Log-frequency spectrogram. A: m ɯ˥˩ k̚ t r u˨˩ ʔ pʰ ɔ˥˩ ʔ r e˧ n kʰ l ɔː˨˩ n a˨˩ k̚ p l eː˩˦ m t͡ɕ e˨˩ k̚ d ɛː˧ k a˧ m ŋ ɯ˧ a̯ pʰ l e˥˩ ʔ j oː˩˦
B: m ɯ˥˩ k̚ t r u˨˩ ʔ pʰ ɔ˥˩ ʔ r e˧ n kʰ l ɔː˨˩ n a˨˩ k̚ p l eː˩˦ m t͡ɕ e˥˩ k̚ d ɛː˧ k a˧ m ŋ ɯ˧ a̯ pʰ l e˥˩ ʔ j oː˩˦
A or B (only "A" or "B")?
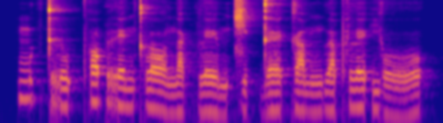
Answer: A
